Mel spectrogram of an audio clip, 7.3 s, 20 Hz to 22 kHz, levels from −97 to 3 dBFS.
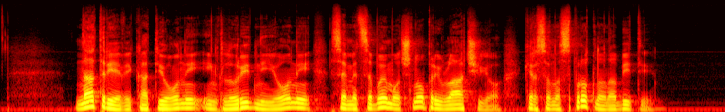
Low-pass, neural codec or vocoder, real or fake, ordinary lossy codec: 19.8 kHz; vocoder, 48 kHz, 128 mel bands, Vocos; fake; none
